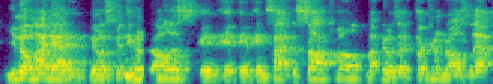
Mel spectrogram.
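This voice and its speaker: A man's voice: mid-range voice, fairly even intonation, quick pace, fairly bright tone, reverberant. A man from the Bahamas, a guest telling stories with confident, preacher-like cadence. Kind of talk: storytelling in a conversation.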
